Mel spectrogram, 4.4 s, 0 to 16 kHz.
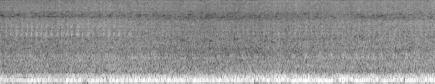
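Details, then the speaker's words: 1974 Chevy Caprice carbureted V8, cold and not yet warmed up in winter, after valve adjustment cured a misfire, idles with a steady deep burble and no valve ticking; normal cold idle. "everything's running like it's supposed to she warming up in the cold you hear how she sounds in the cold and she ain't even warmed up"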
